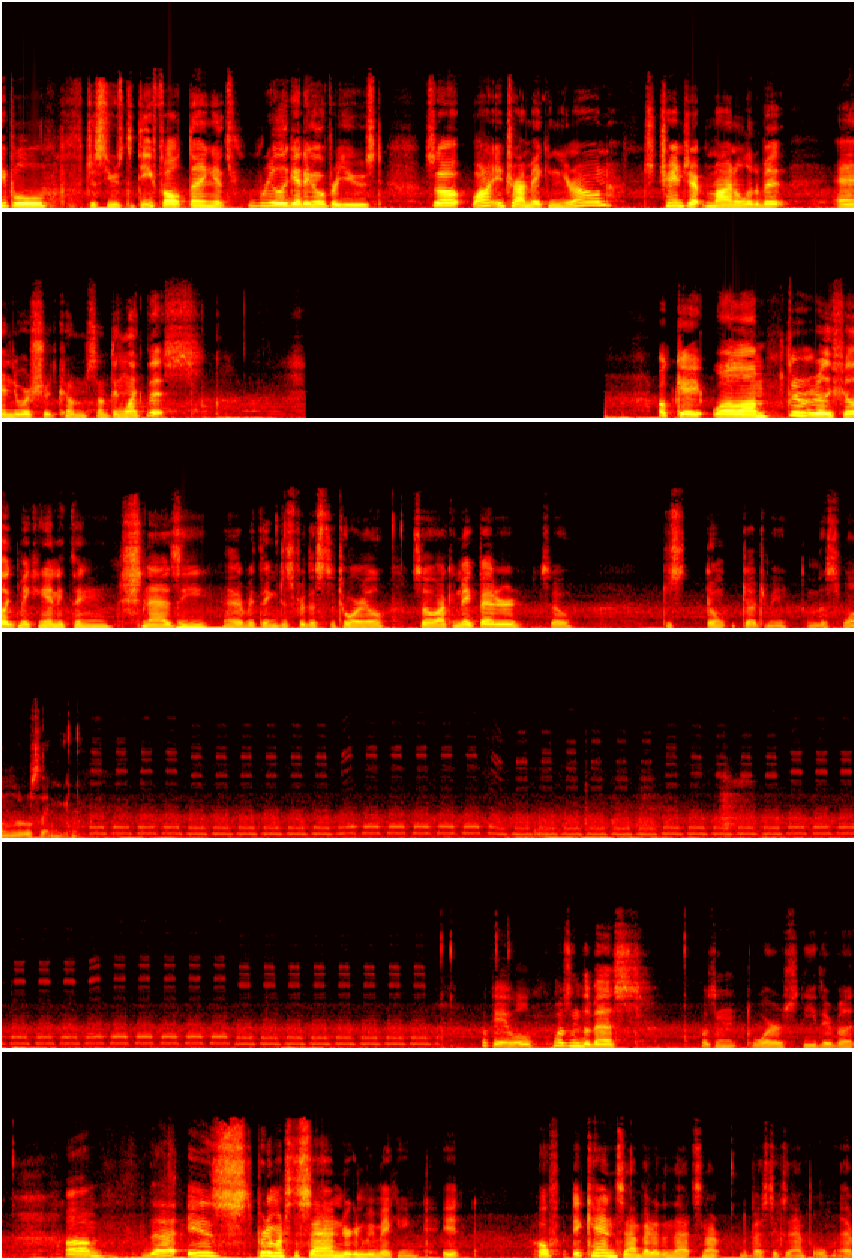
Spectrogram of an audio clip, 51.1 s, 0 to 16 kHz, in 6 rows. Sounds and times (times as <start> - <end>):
Speech: 0.0 - 11.2, 15.1 - 22.8, 23.7 - 26.3, 38.9 - 40.5, 41.1 - 42.6, 43.3 - 47.2, 48.0 - 51.1.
